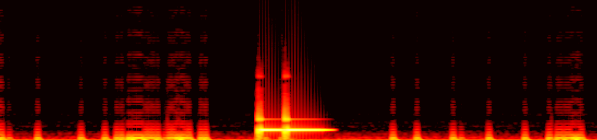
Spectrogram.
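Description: Short electronic telephone tones chirp in a quick irregular pattern as data is sent back and forth over a basic mobile connection while Siri is asked about the weather, with a louder sustained pair of beeps in the middle, clear with no talking.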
